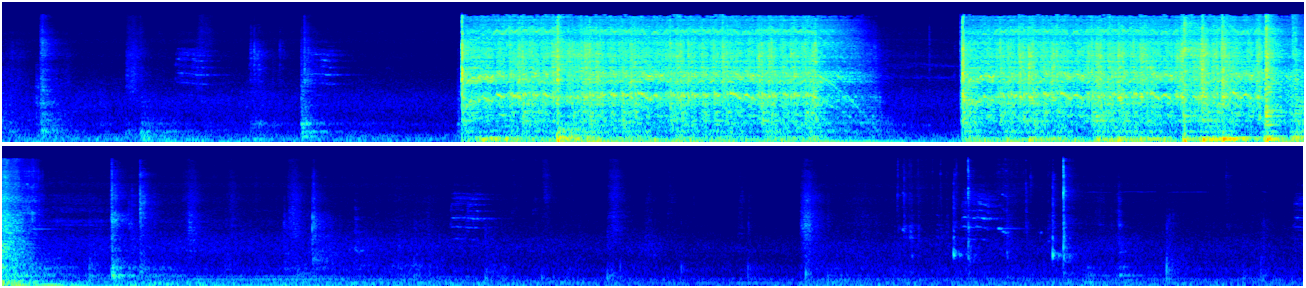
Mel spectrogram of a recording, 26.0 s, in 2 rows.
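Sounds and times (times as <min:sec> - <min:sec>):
uneven engine thumps: 0:04.6 - 0:06.5
engine cranking by starter: 0:04.6 - 0:08.9, 0:09.6 - 0:13.6.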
